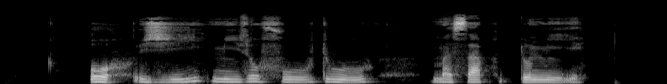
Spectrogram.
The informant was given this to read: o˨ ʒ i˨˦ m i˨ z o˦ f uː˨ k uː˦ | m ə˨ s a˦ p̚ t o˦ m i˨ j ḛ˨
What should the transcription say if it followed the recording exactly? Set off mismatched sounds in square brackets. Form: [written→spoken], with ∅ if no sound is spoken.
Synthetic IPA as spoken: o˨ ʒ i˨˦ m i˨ z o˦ f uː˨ [k→t] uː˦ | m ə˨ s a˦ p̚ t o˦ m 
